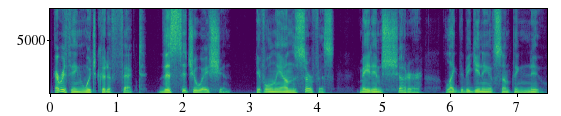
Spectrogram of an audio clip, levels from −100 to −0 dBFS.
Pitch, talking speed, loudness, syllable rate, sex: 105 Hz, 160 wpm, -21 LUFS, 5.5 syllables/s, male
